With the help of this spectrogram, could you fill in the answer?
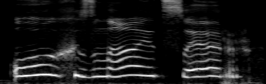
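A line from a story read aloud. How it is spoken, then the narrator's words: Sobbing. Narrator (Russian): зарыдала Нэнси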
